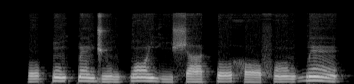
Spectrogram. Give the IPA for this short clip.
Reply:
o˨ k͡p ũ˧ k͡p ɛ̃˧ d͡ʒ ũ˨ ɡ͡b ɔ̃˧ j i˨ ʃ a˧ k͡p o˦ h ɔ˧ f ɔ̃˦ ɡ͡b ɛ̃˦˨

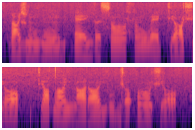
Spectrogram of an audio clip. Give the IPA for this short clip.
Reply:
ɾ ɑ ʑ ũ v ũ lʲ | ɛ j ə s ɔ̃ ħ ũ w ɛ kʲ ɒ xʲ ɔ | kʲ ɔ dˤ ĩ ŋ ɑ ɾ ɒ j u ɡʲ ɔ ʔ ɔ̃ xʲ ɔ

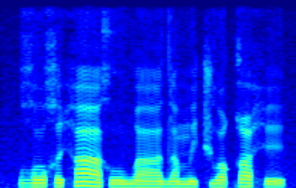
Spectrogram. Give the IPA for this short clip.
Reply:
ʁ uː χ i h aː x oː w aː d a m e t͡ʃ uː q e h e

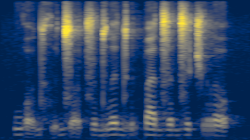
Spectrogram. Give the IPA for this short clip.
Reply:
w ɔ̰ d x ṵ d͡z ɔ̰ t͡s ɤ d w ə d ṵ r p a d͡z ɐ d͡z ə t͡ʃ r ɔ

